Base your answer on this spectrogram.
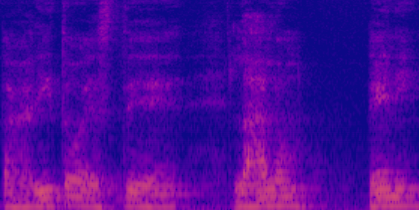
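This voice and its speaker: A man with a medium-pitched voice talks in a room with audible echo. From Mexico, Tijuana. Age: 70s. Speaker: jazz guitarist. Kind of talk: interview. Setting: at home.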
